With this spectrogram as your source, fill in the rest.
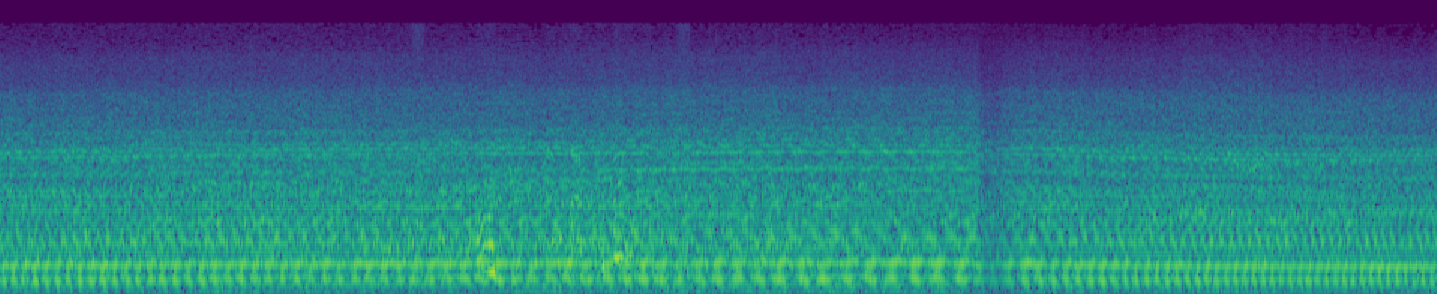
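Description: A racing truck engine roars loudly at high speed, its pitch dipping briefly and then holding steady.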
